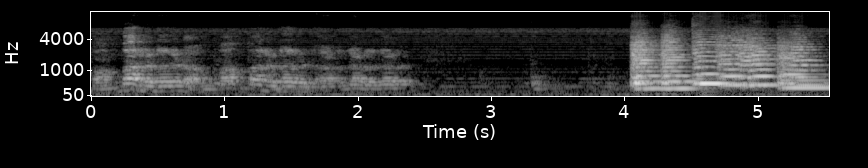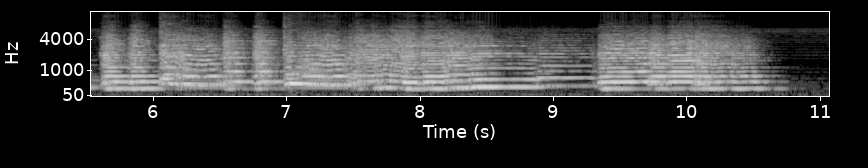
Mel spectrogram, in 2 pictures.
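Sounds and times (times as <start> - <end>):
viola bowed notes: 4.0 - 10.8.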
